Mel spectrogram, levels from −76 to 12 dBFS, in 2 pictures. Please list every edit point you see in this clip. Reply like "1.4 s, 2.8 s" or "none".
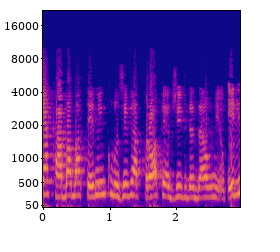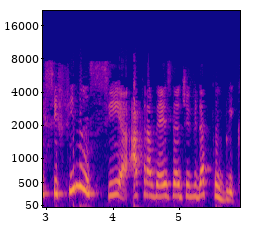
2.7 s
